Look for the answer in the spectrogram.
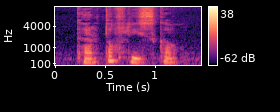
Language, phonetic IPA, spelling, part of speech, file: Polish, [ˌkartɔfˈlʲiskɔ], kartoflisko, noun, LL-Q809 (pol)-kartoflisko.wav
